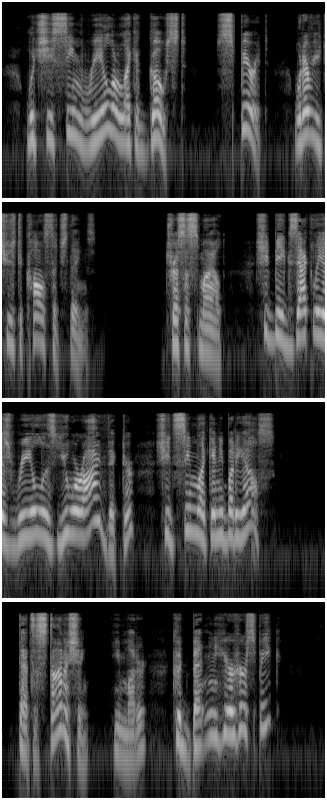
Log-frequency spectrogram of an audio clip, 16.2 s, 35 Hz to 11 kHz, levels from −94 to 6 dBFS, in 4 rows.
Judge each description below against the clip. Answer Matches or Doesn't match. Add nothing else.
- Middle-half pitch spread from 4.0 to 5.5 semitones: Matches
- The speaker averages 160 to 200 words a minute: Doesn't match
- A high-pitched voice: Matches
